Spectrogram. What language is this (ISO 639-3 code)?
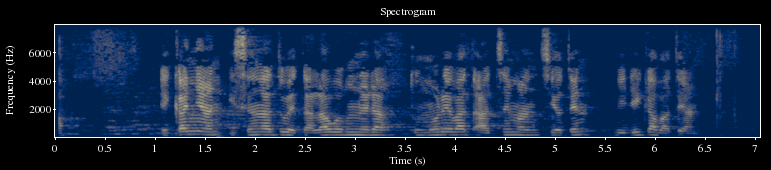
eus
